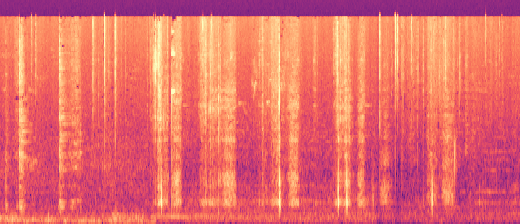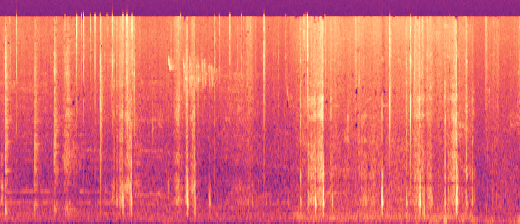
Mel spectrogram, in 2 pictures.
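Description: Large kitchen knife cutting bell peppers on a wooden cutting board: irregular sharp knocks of the blade striking the board, with denser chopping near the end.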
